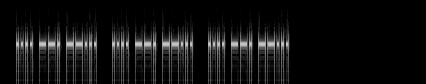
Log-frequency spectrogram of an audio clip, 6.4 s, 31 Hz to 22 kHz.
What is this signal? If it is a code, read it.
Morse code, heard as a keyed tone, about 34 wpm, 700 Hz. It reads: HG7 HG7 HG7
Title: Callsign Prefixes for Top 25 DXCC - Repeated 3x - 35wpm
